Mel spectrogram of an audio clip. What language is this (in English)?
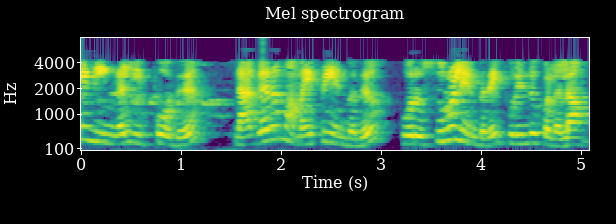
Tamil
